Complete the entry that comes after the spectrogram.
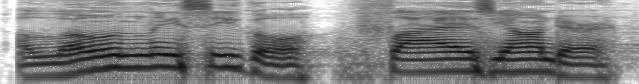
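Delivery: slow, drawn-out storybook grandeur; mock-poetic narration. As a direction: narrate it slowly like an epic tragedy. Mock-poetic climax of his story.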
